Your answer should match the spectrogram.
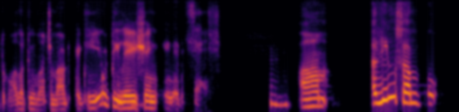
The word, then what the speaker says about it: agglutination: It's called sperm agglutination. Am I saying that right? Yeah, you're saying it right.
